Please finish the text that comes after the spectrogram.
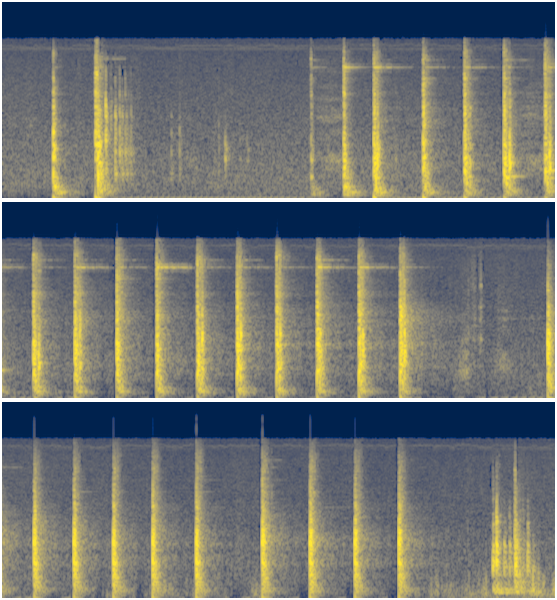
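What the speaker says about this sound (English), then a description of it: "I hammer at an angle because if I don't," Sharp hammer blows strike nails into wooden pallet boards in steady, rapid series, each hit crisp and close and driven at an angle, with a brief pause between bursts.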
